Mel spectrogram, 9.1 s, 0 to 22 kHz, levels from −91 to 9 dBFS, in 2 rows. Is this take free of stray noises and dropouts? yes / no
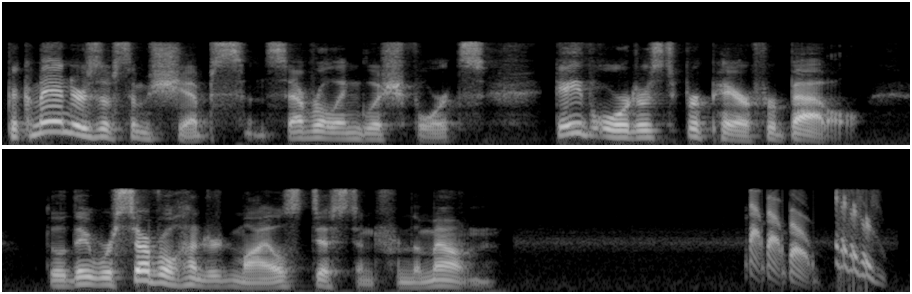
no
